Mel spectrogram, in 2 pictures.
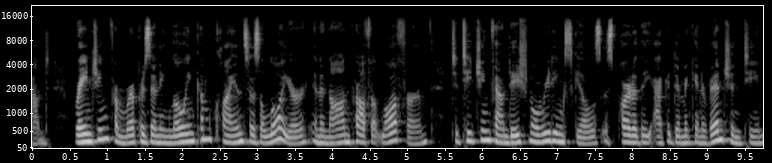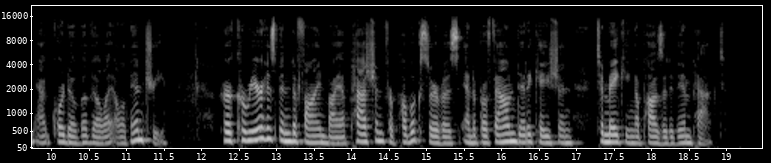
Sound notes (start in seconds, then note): none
